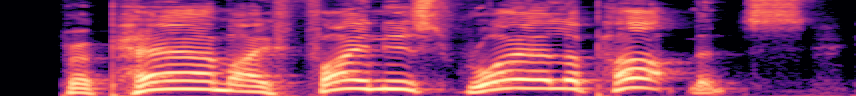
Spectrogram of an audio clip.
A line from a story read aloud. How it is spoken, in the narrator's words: he yelled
